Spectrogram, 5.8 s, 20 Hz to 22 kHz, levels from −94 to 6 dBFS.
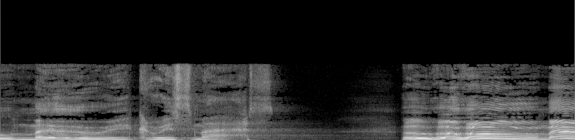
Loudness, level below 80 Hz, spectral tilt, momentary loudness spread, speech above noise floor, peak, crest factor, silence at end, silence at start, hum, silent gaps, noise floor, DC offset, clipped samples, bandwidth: -17 LUFS; -58 dBFS; -5.5 dB/octave; 15 LU; 46 dB; -2 dBFS; 16 dB; 0 s; 0 s; none; none; -62 dBFS; under 0.1%; under 0.1%; 12 kHz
